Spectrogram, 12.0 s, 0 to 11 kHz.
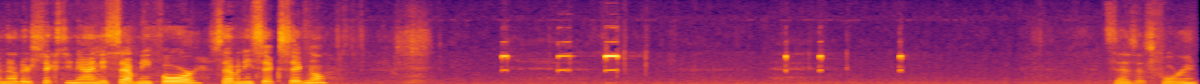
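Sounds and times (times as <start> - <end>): metal detector beeps: 5.0 - 6.5, 7.9 - 8.4.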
